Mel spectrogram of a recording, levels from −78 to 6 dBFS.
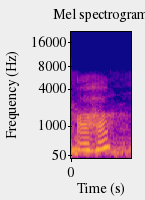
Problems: constant background noise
